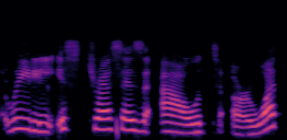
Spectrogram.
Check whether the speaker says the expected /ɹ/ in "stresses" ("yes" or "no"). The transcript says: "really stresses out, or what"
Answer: yes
